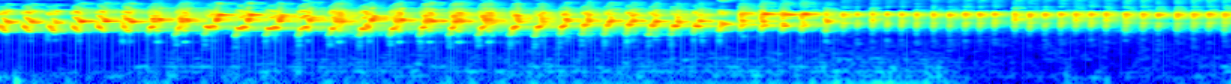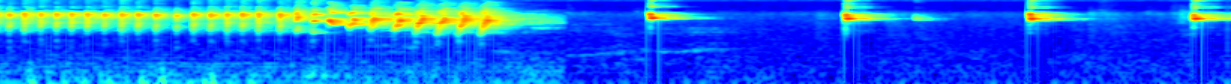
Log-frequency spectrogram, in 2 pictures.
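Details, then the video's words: Lovebird in lively song, played as a model for other lovebirds: long rapid buzzy chatter lasting about eight seconds, then it stops and four short sharp chirps follow about a second apart. "Pancingan lovebird terbaik bikin lovebird anda panas"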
